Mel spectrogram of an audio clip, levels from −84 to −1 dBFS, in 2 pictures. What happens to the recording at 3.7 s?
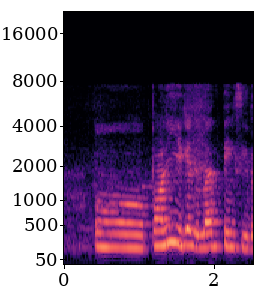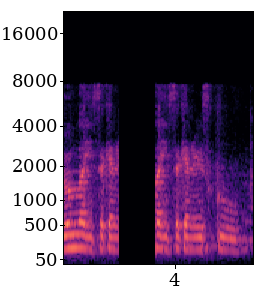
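A stream reconnect spans 3.25 to 4.26 s: the connection drops, the speech goes silent for 460 ms, then a fresh decoder resumes 549 ms earlier, repeating audio.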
